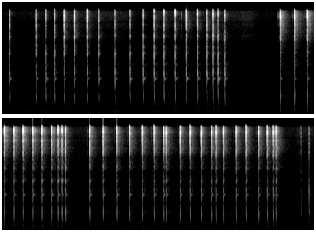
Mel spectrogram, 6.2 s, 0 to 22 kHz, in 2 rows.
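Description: Fingertips tap and scratch the green screw cap and hollow body of a small, empty, clear PET plastic water bottle. About 45 quick, dry, bright clicks come in rapid runs, with a brief scratchy rustle near the middle and a faint steady low hum underneath. Each tap dies away almost instantly.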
